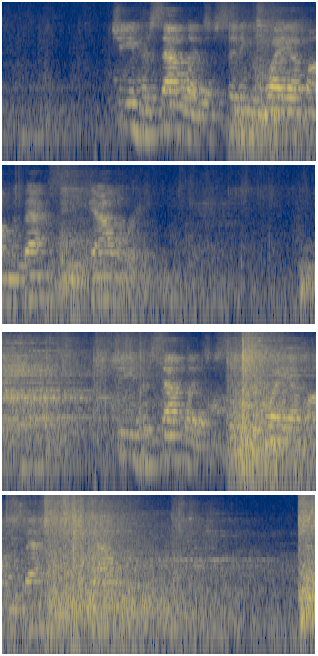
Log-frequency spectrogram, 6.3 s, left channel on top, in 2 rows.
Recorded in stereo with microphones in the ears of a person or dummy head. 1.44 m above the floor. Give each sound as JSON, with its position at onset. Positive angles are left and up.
{"t": 1.1, "sound": "a woman speaking", "side_deg": -10, "distance_m": 10.0}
